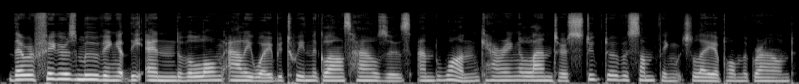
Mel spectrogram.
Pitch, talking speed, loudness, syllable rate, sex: 185 Hz, 210 wpm, -17 LUFS, 5.8 syllables/s, female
